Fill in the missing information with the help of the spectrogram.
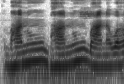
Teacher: भानू शब्दामधला हा जो भानू असतो हा दीर्घ असतो, म्हणजे ऊ ने अंत होतो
